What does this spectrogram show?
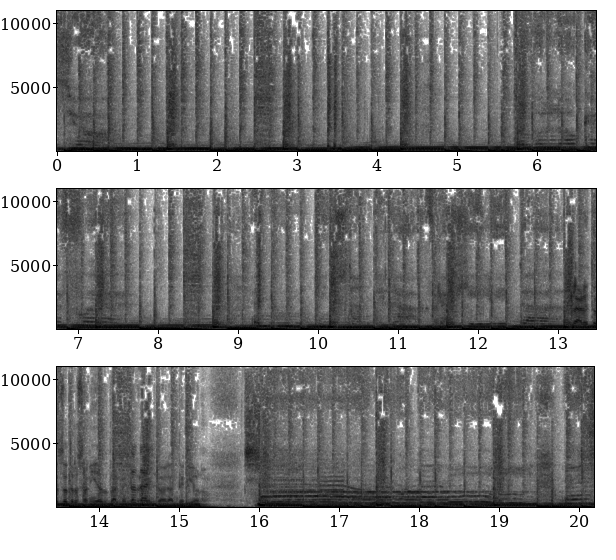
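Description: A band's recorded song plays loudly and continuously, with a steady driving drumbeat and thick bass under layered instruments, briefly cutting out for a moment near the end before resuming.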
